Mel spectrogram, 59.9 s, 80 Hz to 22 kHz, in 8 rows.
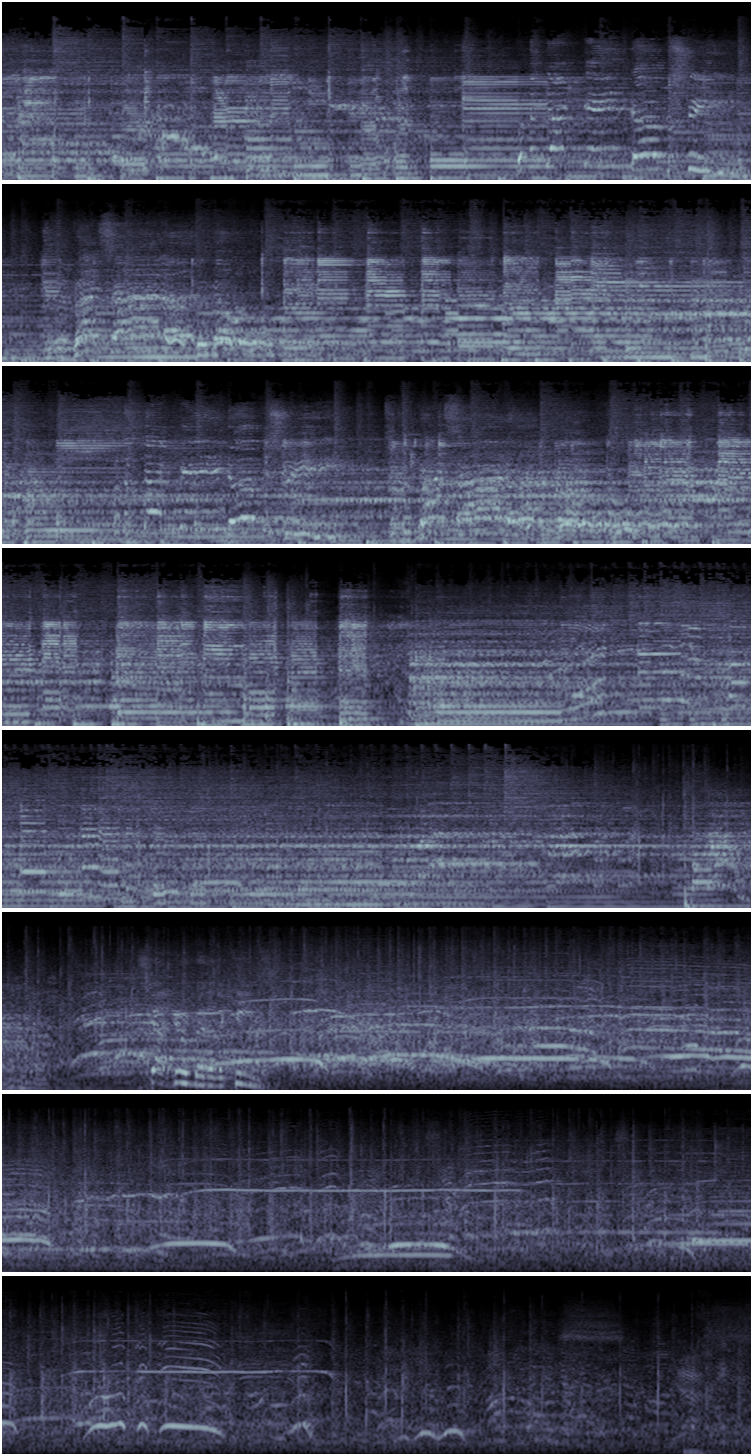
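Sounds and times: electric guitar bending notes: 0.0s - 6.0s, 6.6s - 37.9s
audience clapping and cheering: 0.0s - 6.6s, 7.7s - 59.9s
bass line: 0.0s - 38.0s.

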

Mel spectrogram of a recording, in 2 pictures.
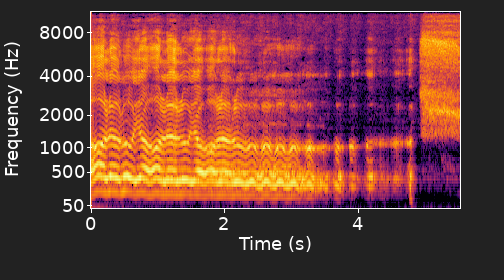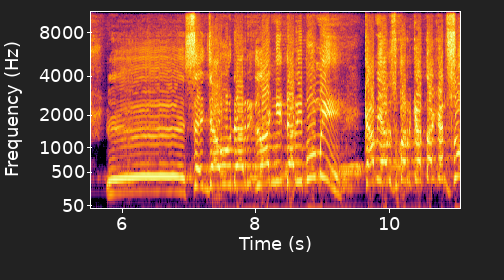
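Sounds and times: man murmuring: 2.7s - 5.0s, 5.8s - 10.4s
man singing wavering note: 7.4s - 10.8s.

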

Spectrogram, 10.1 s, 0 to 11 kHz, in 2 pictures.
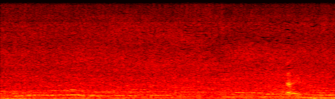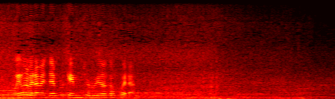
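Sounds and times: heavy rain rushing: 0.0s - 10.0s.

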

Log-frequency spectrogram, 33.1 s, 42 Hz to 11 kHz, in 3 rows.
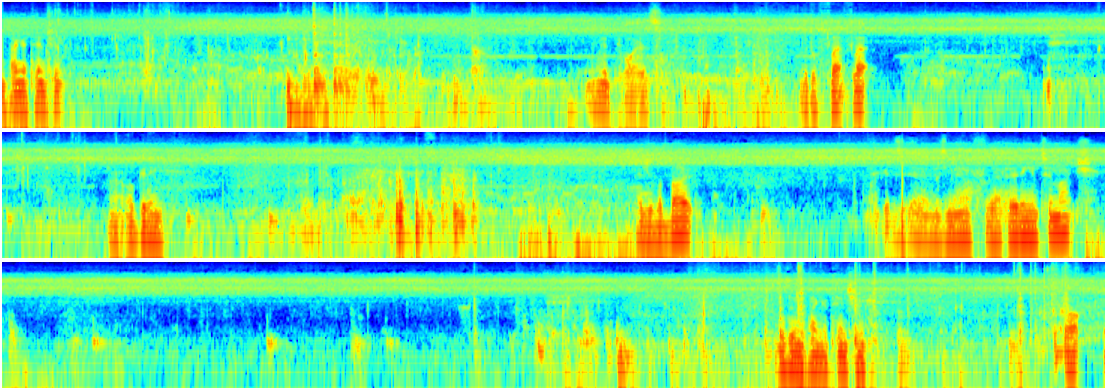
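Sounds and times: insects chorus: 0.0s - 33.0s.

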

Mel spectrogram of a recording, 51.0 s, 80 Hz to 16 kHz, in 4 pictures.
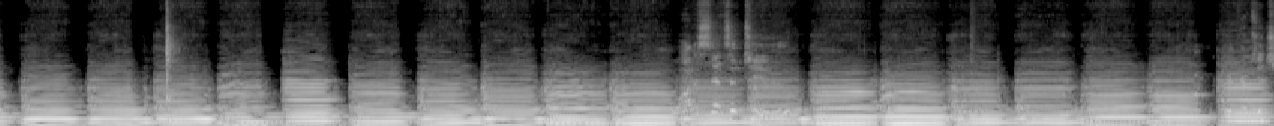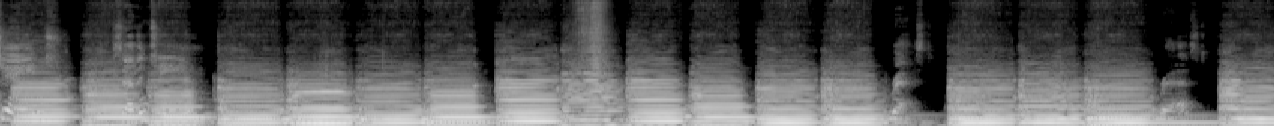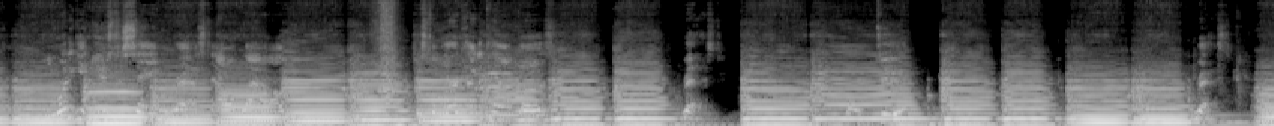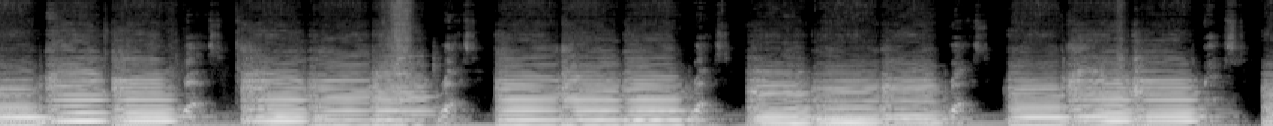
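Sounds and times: bowed double bass: 0.0s - 50.9s.

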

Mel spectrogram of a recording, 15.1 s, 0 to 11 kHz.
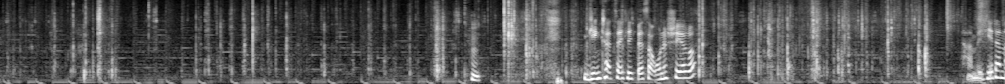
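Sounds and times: scissors snipping cardboard: 0.0s - 7.0s
cardboard crinkling: 0.0s - 9.4s, 10.3s - 15.0s
soft background music: 0.0s - 15.0s.

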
